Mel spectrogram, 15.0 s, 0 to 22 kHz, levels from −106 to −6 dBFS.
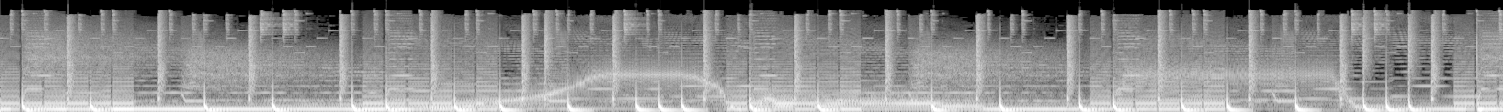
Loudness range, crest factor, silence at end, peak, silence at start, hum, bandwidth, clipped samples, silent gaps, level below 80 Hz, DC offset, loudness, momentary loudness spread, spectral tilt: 1 LU; 12 dB; 0 s; 0 dBFS; 0 s; none; 16.5 kHz; under 0.1%; none; -16 dBFS; under 0.1%; -15 LUFS; 4 LU; -5 dB/octave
